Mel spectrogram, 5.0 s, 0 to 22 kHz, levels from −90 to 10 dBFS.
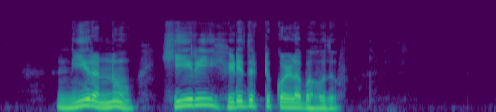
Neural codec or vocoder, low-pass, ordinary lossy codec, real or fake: none; 10.8 kHz; none; real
